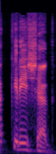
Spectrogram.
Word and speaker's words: कृषक: का में री की मात्रा क्री, श, क, तो मिलके बन जाएगा कृषक।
